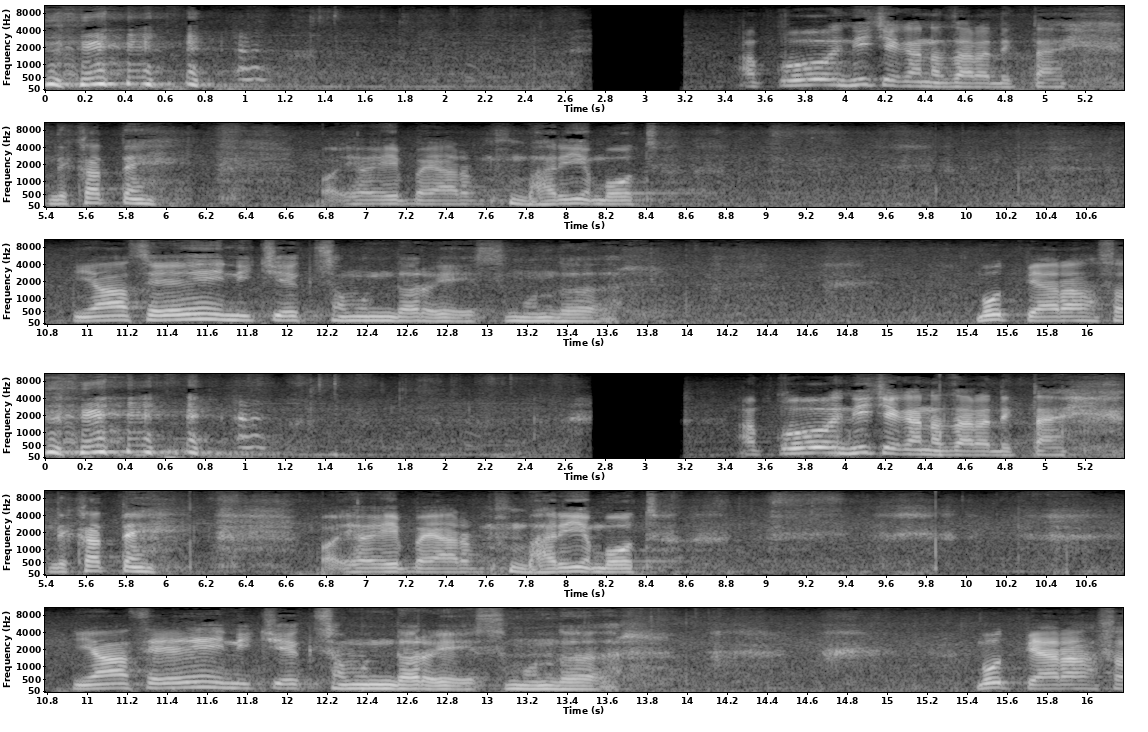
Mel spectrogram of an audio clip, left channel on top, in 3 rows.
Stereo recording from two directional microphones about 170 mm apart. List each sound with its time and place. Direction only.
0.0 s a sound: 10° left (ahead or behind)
3.4 s speech: 5° left (ahead or behind)
10.4 s speech: 10° left (ahead or behind)
12.1 s speech: 15° left (ahead or behind)
12.4 s speech: 5° left (ahead or behind)
14.7 s a sound: 15° left (ahead or behind)
15.4 s speech: 25° left (ahead or behind)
